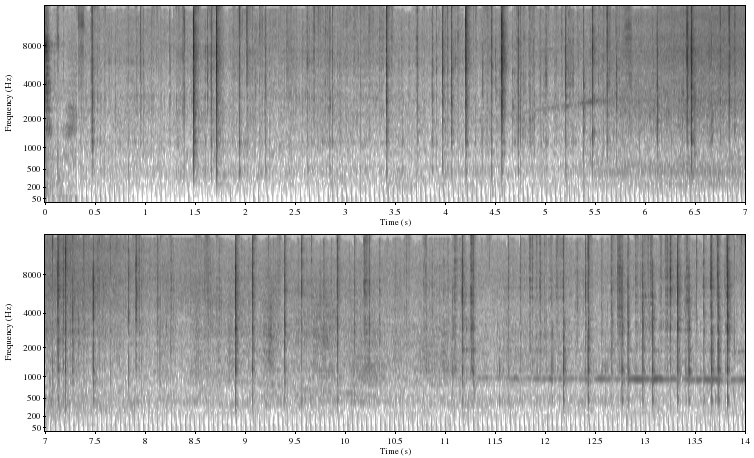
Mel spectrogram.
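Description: Faint, scattered ticks and crackles of double-sided sticky tape being peeled and picked off painted car bodywork by fingers; the adhesive is stickier than hoped.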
